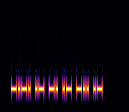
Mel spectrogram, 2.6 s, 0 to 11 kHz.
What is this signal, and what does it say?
Morse code, heard as a keyed tone, about 36 wpm, 700 Hz. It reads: CANADA
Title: Sets of 5 Words - New Word Drill - 35wpm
